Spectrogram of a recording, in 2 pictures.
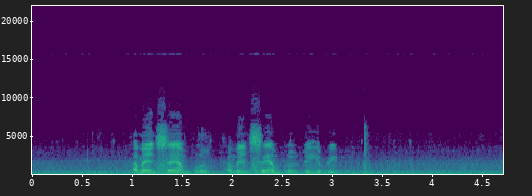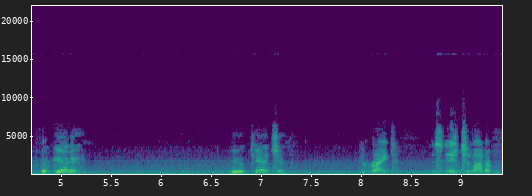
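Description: A man talks into a handheld radio microphone.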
